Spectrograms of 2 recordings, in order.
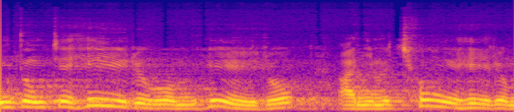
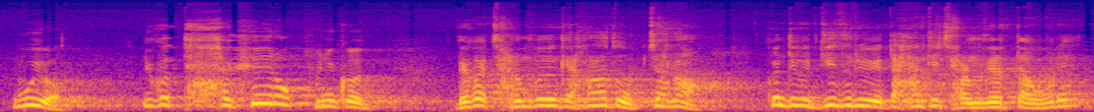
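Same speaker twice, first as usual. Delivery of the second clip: higher-pitched, mock-indignant complaint; indignant inner protest; 5 semitones higher than usual. Preacher replaying his anger at accusing brothers, indignant. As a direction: protest your innocence in a rising, hurried huff. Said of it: "안에서 막 화가 나지요".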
